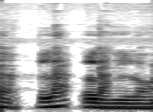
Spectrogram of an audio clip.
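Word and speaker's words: ละลันลอน: นะ ครับ นะ ครับ ชื่อ นี้ อ่าน ว่า ละ ลัน ลอน ชื่อ เต็ม ๆ นะ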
